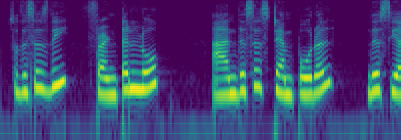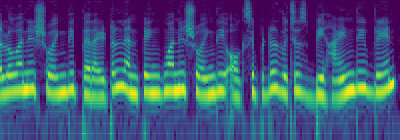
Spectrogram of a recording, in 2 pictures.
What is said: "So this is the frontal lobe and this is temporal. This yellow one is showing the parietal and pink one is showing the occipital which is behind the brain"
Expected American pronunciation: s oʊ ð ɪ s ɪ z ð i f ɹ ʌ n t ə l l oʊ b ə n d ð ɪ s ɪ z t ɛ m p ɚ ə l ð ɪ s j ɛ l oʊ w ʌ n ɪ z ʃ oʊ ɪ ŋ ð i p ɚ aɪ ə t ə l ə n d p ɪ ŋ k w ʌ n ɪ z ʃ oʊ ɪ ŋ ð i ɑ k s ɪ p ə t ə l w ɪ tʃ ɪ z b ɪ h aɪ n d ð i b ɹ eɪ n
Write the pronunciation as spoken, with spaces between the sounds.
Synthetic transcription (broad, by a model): s oʊ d ɪ s ɪ z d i f ɹ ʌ n t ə n l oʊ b ə n d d ɪ s ɪ z t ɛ m p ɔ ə l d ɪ s j ɛ l oʊ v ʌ n ɪ z ʃ oʊ ɪ ŋ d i p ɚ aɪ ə t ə l ə n d p ɪ ŋ k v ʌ n ɪ z ʃ oʊ ɪ ŋ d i ɑ k s ɪ p ə t ə l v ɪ tʃ ɪ z b ɪ h aɪ n d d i b ɹ eɪ n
